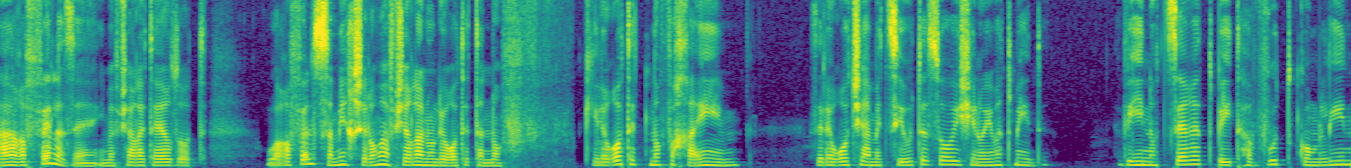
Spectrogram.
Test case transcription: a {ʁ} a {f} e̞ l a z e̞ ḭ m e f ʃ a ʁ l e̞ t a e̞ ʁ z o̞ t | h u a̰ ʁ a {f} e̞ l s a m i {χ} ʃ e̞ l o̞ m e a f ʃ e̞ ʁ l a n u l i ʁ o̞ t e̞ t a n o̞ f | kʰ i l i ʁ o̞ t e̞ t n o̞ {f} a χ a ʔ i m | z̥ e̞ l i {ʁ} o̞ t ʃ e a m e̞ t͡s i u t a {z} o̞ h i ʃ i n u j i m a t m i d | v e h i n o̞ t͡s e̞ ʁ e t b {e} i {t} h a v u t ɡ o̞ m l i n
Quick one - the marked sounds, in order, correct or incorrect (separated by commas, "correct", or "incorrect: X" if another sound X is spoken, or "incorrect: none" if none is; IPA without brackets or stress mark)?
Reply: correct, correct, correct, correct, correct, correct, correct, correct, correct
